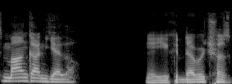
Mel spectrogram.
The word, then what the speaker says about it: Manganiello: like part of his last name is spelled like my middle name, so the last part is Agnello. Joe Manganiello? Yeah, it's Manganiello. Mangelino, but that's also the internet, so I wouldn't. It's Manganiello.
